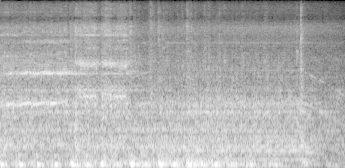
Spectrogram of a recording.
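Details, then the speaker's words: Onan generator, gas left in it about a year, hard starting: slow uneven cranking about three chuffs a second after priming, brief catch, then fades without running; carburetor cleaning planned. "well listen to that had a little uh had a little Trend it's trying to start let's try to Prime her a little bit more"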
